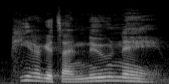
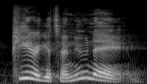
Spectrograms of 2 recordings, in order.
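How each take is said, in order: First: Softly, letting it sink in; hushed repetition. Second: Raised pitch on a lively proclamation; emphatic announcement. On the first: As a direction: say it quietly and reflectively. Repeated softly for reflection. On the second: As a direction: announce the new name with emphasis. First, emphatic take of repeated line. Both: Real, not acted.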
